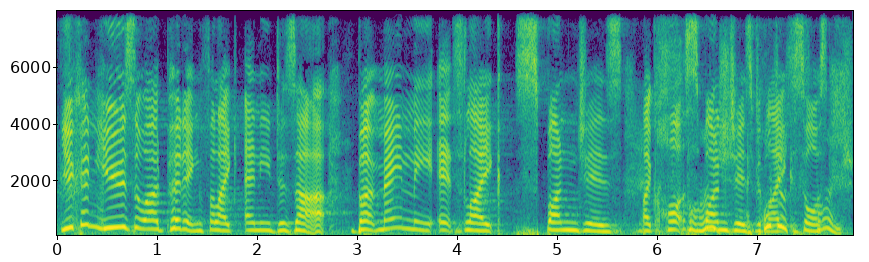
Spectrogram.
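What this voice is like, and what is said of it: British accent. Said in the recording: “the accent's legit ... That was real.”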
